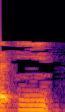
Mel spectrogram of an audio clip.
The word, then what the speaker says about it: ائت: أما لو أنا ابتديت بإئت بقى، احنا لما بنتعلم حفص بنقول ائت ولا ايت، زي ائتوني بقول ائتوني ولا ايتوني، بقول ايت زي ما بقول ايتوني.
